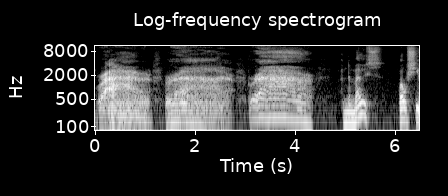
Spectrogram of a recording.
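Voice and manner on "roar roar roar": drawn-out roars climbing in pitch; lion's roar. Acted. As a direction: roar like a trapped lion, thrice. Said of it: "a roaring sound".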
